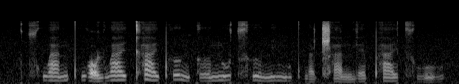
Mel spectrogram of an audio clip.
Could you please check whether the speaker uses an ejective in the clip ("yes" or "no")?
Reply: no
